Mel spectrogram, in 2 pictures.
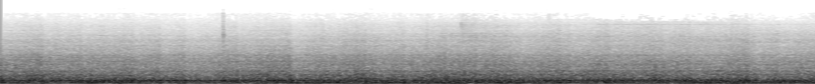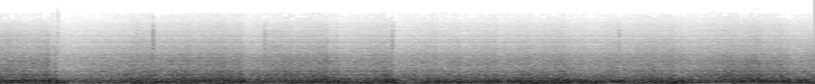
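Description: Car driving along: a steady low engine hum and road noise from the tyres. The sound briefly dips in loudness about twelve seconds in and again about sixteen seconds in.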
